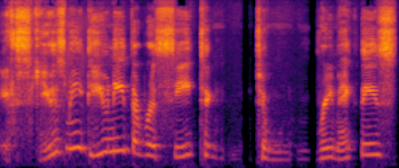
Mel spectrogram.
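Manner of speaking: high, affronted questioning; indignant. Retold or imitated. Customer's indignant retort, retold.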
